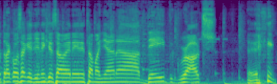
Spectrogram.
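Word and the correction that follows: David Grusch: David Grush,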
